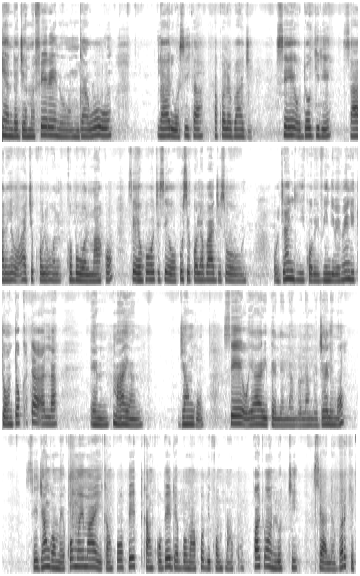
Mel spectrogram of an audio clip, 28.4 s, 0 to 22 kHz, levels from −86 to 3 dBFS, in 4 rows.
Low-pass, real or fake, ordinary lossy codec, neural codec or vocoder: none; real; none; none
